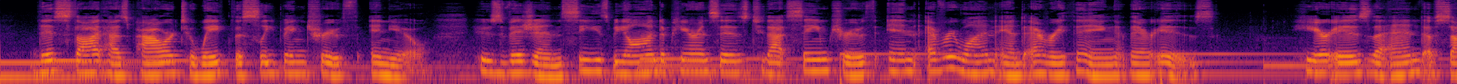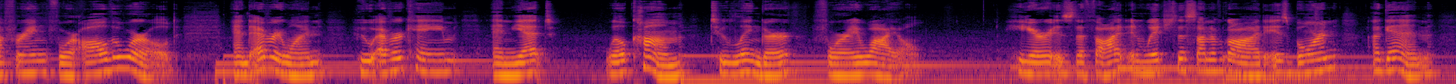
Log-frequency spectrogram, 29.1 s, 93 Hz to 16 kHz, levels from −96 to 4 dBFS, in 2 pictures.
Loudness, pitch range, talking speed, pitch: -29 LUFS, 160-195 Hz, 130 wpm, 175 Hz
